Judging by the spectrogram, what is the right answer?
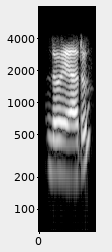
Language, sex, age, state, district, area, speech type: Kannada, female, 18-30, Karnataka, Bagalkot, rural, conversation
